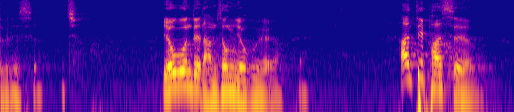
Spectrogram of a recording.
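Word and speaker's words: Antipas: 오늘 안디바예요.이 안디바가 원어로 발음하면 이렇습니다. 안티파스예요.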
